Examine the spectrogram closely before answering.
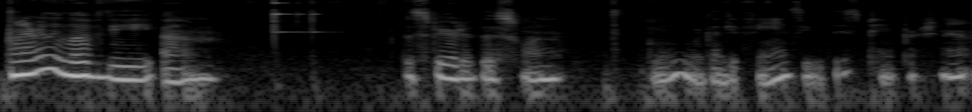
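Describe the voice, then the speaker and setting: A soft-spoken woman chatting casually in an ASMR craft ramble, often slipping into whispers as she hesitantly thinks aloud. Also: medium pitch, moderate pace, gravelly, pauses often, slightly rough. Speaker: host of a craft ramble channel. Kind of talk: casual rambling chat while painting, ASMR.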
